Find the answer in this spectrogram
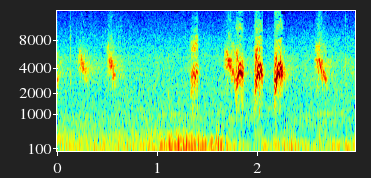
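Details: Sparrows arriving for food at Tenmangu, Nakanoshima, 7 June 2020, giving scattered sharp chirps, then a quick cluster of three loud notes near the end, over faint low background hum.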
